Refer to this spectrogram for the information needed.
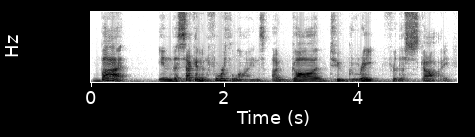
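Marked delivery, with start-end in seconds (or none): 2.7-5.4 slow, each iamb marked; slow down and hit every other beat; iambs stressed. Shown as a demonstration. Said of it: "That's iamb, iamb, anapes".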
